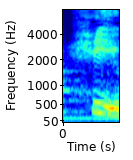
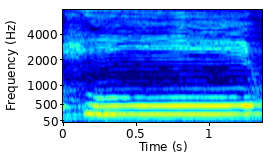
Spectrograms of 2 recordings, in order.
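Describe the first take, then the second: First: حي as one quick syllable; short vowel. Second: حي with the i held long; long vowel. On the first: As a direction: say حي short, no stretching. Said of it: "هيقول لك قصيرة". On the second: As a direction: stretch حي on a steady note. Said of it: "الياء هتيجي تطولها". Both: Shown as a demonstration.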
